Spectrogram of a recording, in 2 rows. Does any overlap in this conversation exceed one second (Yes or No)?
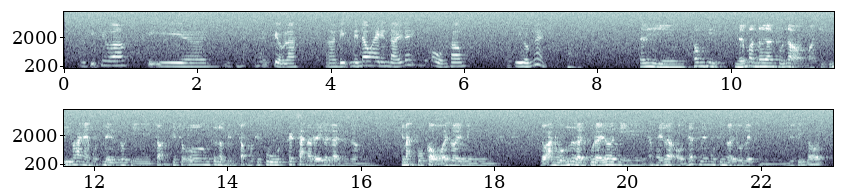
No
